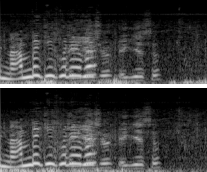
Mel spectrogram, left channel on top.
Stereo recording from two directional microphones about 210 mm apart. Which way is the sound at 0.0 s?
Centre (ahead or behind).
